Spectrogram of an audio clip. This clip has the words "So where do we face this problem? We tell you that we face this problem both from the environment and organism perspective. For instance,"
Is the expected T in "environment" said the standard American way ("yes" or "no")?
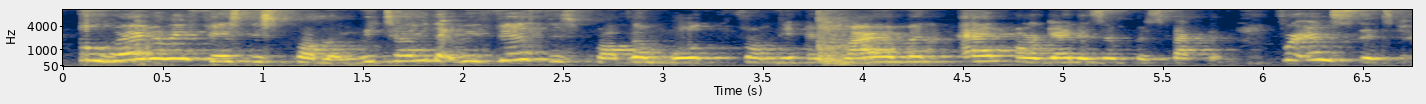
yes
